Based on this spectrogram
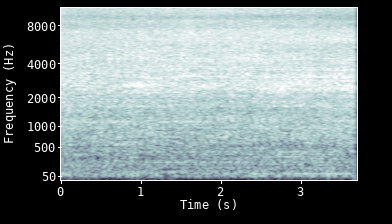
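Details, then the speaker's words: Toyota 4Runner 4.7L 2UZ V8 on a bare frame with the body off, first restart after fixing a shorted main ground. Smooth, even idle with a steady low rumble and no valvetrain ticks; run only briefly because there is no cooling. Healthy engine. "can't leave it running long because i've got no cooling in it but she sounds good there's no ticks it's awesome"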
